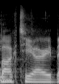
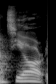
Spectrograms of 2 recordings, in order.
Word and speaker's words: Bakhtiari: Bakhtiari back. Yeah. – Bakhtiari.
